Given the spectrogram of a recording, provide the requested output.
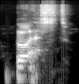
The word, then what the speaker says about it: blessed: T or D, then you could pronounce the ed as T. So here we have the last consonant as S. So we have blessed. So blessed, jumped. Okay, so you can stress that little T sound at the end and people will understand,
